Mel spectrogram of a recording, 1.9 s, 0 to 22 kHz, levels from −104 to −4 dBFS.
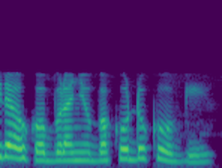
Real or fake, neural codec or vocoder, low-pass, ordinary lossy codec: real; none; 3.6 kHz; none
